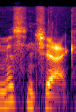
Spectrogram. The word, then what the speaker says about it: Misenchak: I checked with him on his pronunciation, and that's how he pronounced it. Because I tried about 8 different ways to say it, and then I came up with Misenchak with him.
